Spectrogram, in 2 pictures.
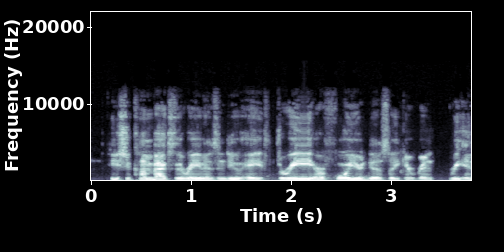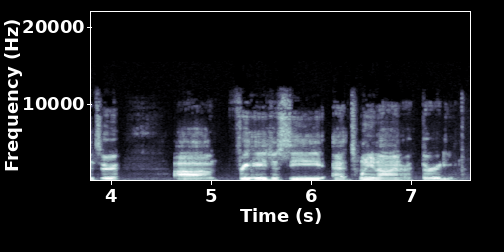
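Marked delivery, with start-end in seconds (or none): none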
